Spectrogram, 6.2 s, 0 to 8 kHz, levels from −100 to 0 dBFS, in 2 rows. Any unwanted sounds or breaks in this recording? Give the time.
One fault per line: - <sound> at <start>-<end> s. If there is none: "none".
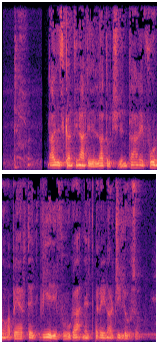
- cough at 0.2-0.7 s
- dropout at 4.9-5.0 s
